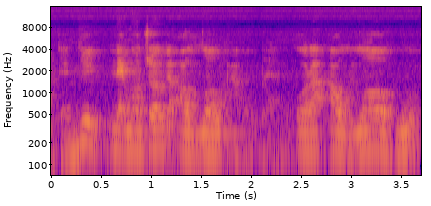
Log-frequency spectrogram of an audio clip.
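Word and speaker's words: أكبر: i Allahu akbar ora akbaru beda akbaru karena Apa itu kalimat yang terakhir. Yang terakhir itu dibaca sukun. Kalau sukun itu sama saja dengan jazm. Jadi bacanya itu bukan Allahu Akbaru, tapi Allahu Akbar.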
